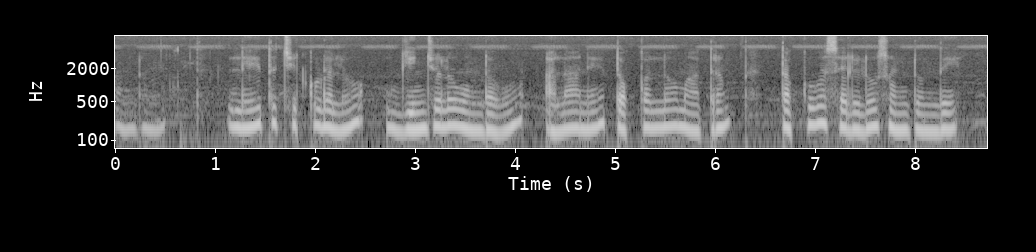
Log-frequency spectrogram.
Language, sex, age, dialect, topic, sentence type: Telugu, female, 18-24, Central/Coastal, agriculture, statement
